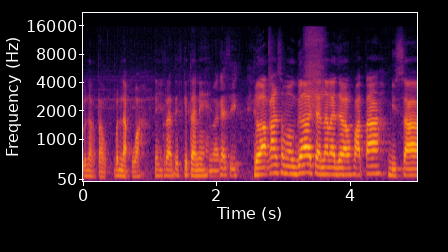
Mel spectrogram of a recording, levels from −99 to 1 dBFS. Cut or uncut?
cut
